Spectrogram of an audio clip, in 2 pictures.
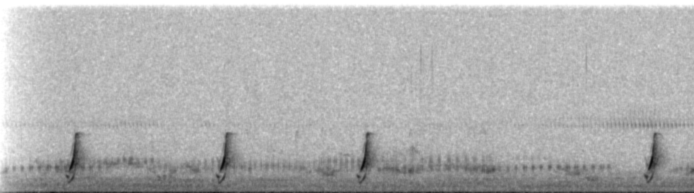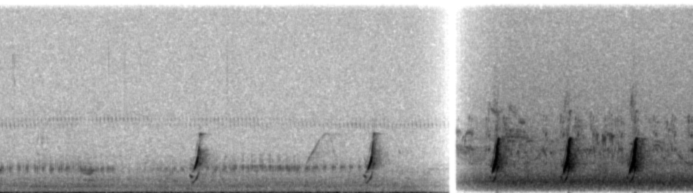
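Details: A spotted crake, recorded in Córdoba, gives sharp, rising whiplash notes roughly every one to two seconds over a low rumble; louder, closer notes follow at the end.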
